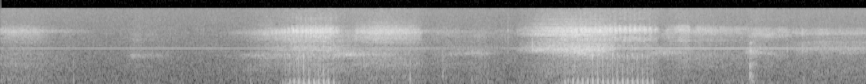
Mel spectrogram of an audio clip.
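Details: Bulldog asleep and snoring while being disturbed by its owner; two rough, droning snores roughly three seconds apart over a steady background hiss, with a faint click late on.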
